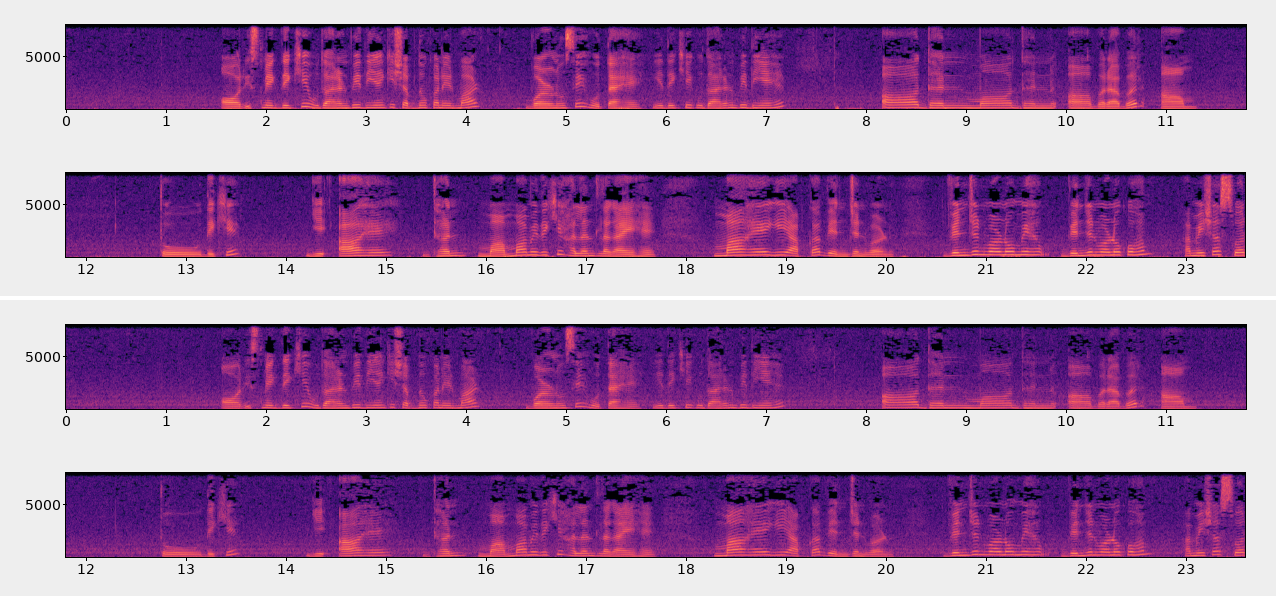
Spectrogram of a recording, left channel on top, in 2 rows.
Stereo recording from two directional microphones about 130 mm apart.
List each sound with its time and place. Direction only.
1.5 s speech: 65° left (ahead or behind); by 4.1 s 90° left
4.6 s speech: 70° left (ahead or behind)
12.7 s speech: 65° left (ahead or behind)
